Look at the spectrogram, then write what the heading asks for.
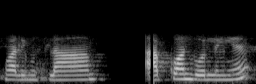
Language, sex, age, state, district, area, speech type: Urdu, female, 30-45, Bihar, Araria, rural, conversation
